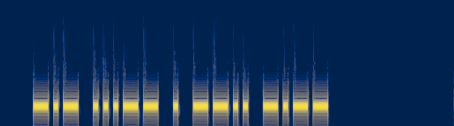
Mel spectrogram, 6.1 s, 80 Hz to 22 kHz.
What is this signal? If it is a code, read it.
Morse code, heard as a keyed tone, about 18 wpm, 700 Hz. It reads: K3EZY
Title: Speed Racing - USA 1x3 Call Signs 15wpm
